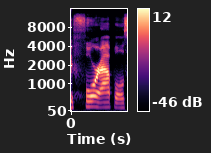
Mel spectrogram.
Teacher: if they say 4 apples, suddenly the R just snaps back into existence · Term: linking R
